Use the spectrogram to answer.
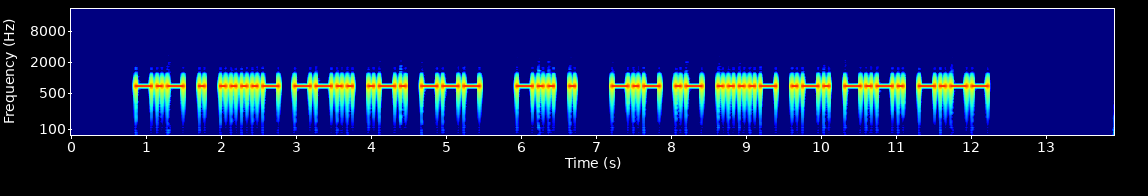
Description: Morse code, heard as a keyed tone, about 17 wpm, 700 Hz. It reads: KE4ZRO DE KA4RCY
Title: USA Callsign DE Callsign 17wpm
